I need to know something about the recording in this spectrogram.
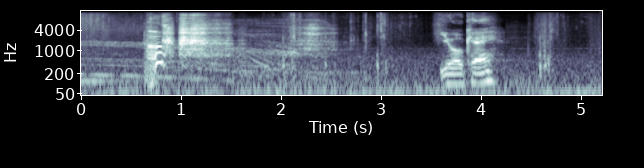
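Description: A man speaks quietly and calmly.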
